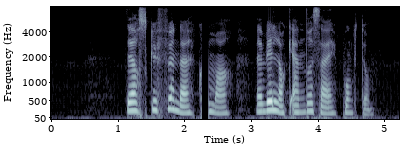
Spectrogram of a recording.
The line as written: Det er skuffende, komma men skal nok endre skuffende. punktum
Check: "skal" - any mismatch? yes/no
yes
